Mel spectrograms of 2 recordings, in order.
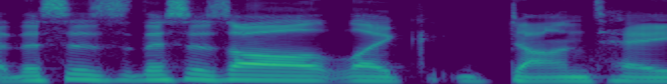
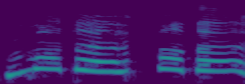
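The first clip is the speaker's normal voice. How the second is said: put-on very high, soft little girl voice, light British accent; 7 dB quieter than usual. Describing the little girl who follows Bayonetta around, little girl with slight British accent. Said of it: "She has a little British accent".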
